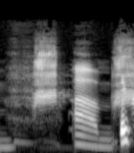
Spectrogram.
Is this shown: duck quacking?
yes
